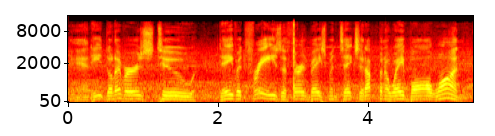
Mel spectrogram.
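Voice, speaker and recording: Higher-voiced man calling live baseball. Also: moderate pace. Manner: clipped, descriptive calls with short phrases. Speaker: play-by-play baseball announcer. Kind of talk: live radio play-by-play commentary. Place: outdoor ballpark broadcast booth. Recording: loud stadium noise behind the voice.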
